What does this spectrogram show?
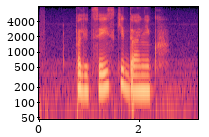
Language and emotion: Russian, neutral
